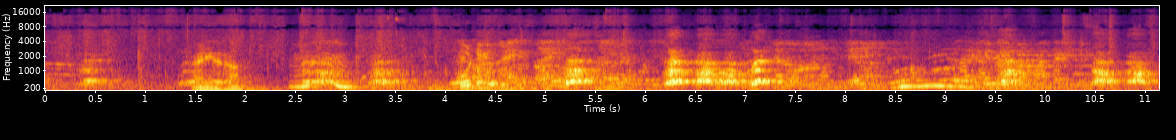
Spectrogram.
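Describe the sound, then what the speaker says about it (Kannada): Dogs at a house in Munnar bark and yip repeatedly in short bursts, close by and loud, mixed with people talking. "ಎಲ್ಲಾರ ಮನೇಲೂ ನಾಯಿಗಳೈತೆ ಗೈಸ್ ನೋಡಿ."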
